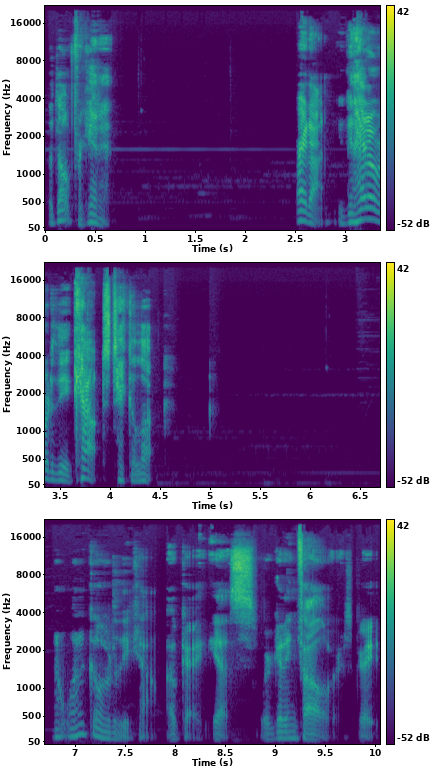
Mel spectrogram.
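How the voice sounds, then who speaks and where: Streaming man with a creaky voice. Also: medium pitch, lively intonation, fairly quick, long pauses, sharp tone, dry recording, soft background music. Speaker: game streamer. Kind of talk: casual livestream chat and dramatic read-aloud of game dialogue.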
